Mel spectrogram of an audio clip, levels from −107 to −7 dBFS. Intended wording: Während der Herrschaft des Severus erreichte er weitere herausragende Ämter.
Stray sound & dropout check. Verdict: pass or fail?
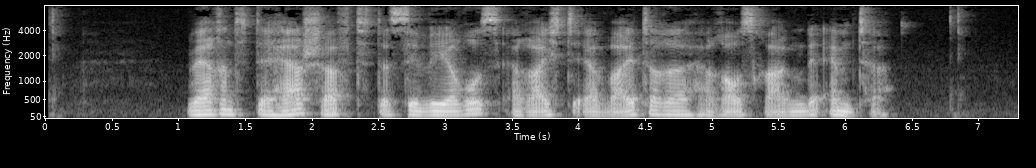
pass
